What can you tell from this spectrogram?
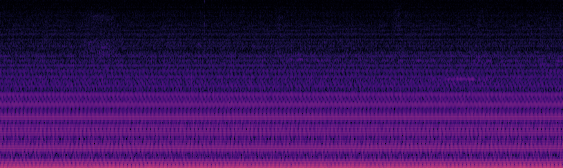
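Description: Steady electrical mains hum in the microphone and sound-system chain: a constant low buzz with many evenly spaced overtones.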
